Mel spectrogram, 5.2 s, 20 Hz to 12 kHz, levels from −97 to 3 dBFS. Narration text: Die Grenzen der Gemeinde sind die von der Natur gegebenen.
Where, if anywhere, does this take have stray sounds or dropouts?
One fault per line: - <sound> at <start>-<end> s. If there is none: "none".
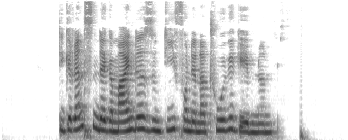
none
